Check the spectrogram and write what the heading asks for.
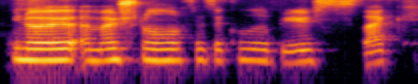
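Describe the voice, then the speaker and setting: A woman's voice: mid-range voice, level tone, fairly quick. A woman co-hosting a podcast, speaking earnestly and supportively, giving advice. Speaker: podcast co-host. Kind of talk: casual chat.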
